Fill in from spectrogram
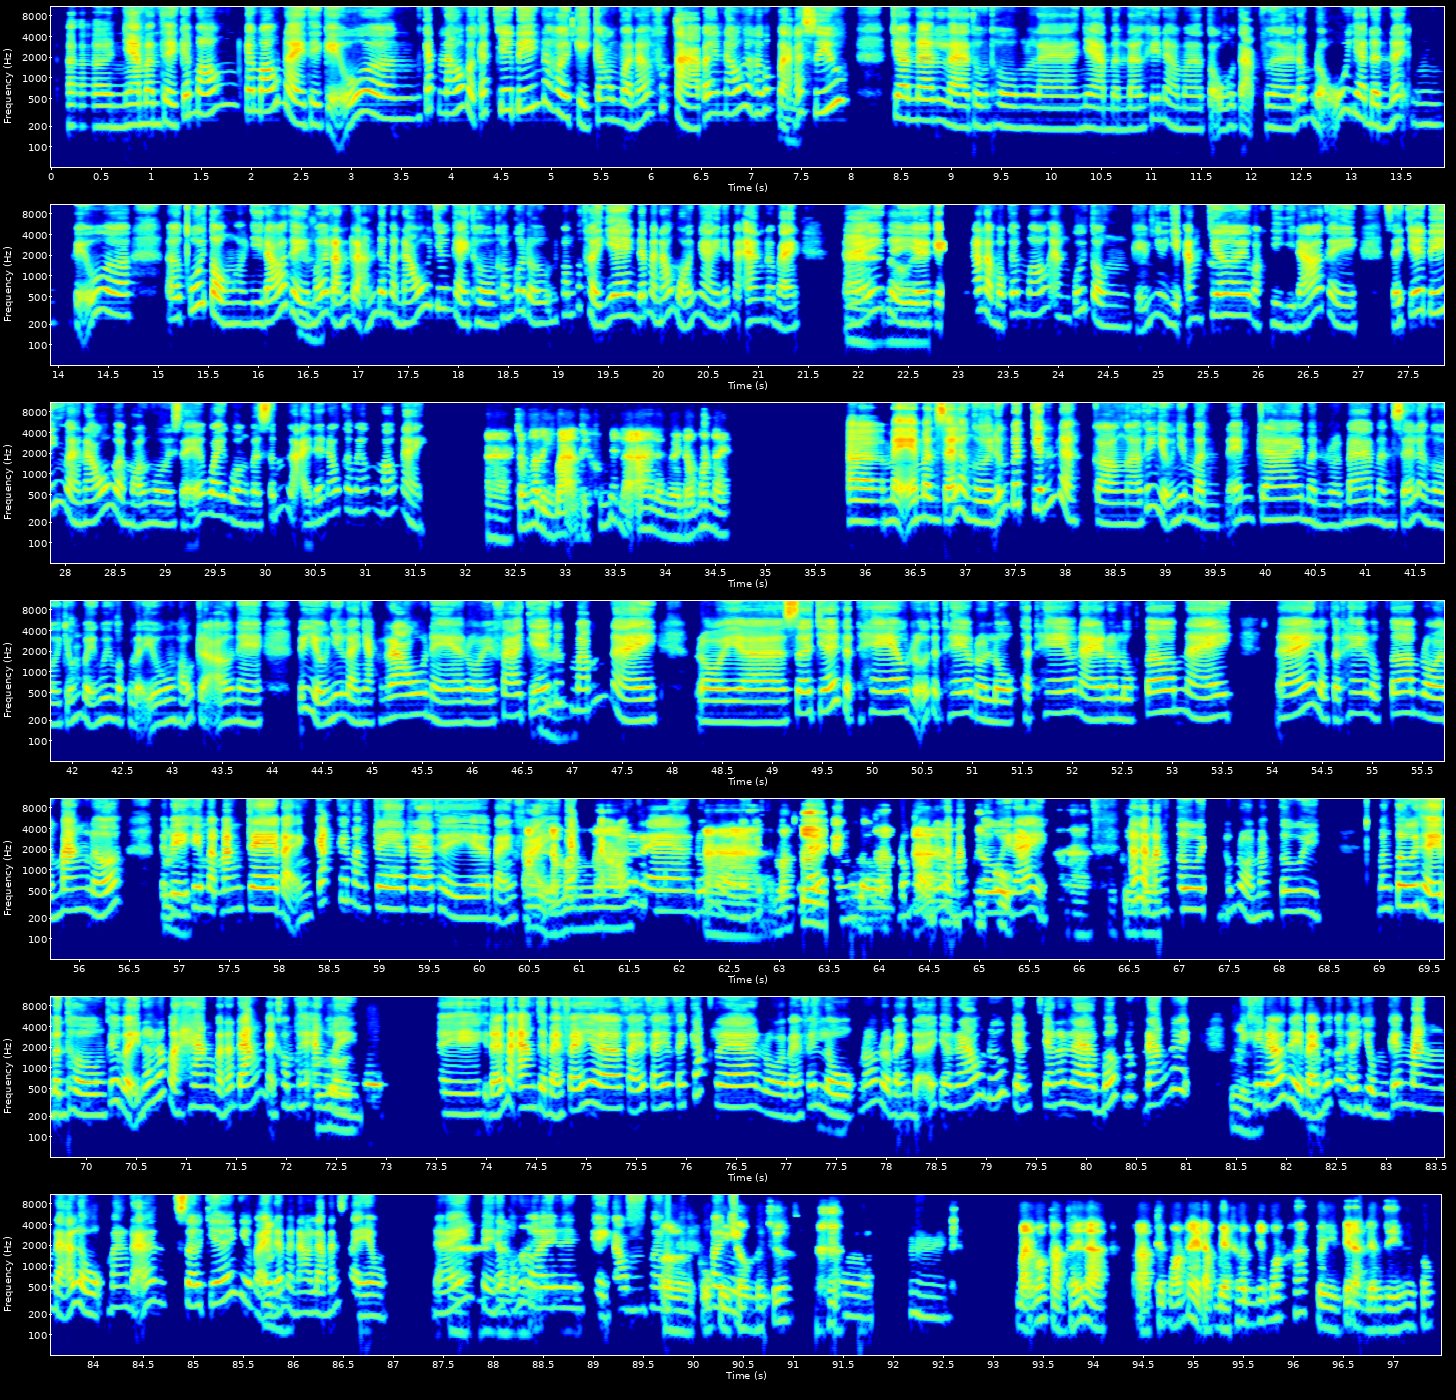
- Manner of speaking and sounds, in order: tapping; other background noise; chuckle
- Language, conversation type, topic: Vietnamese, podcast, Món ăn gia đình nào luôn làm bạn thấy ấm áp?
